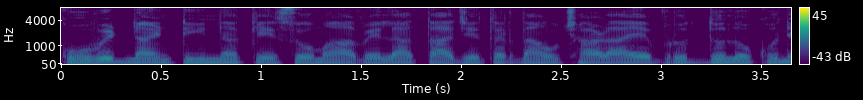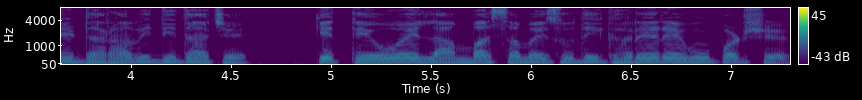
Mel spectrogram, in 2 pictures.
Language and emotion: Gujarati, fearful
